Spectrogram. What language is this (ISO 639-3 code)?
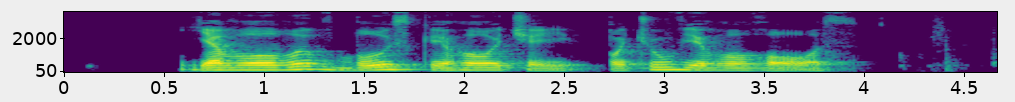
ukr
